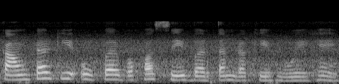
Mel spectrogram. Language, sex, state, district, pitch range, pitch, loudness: Hindi, male, Madhya Pradesh, Katni, 185-230 Hz, 205 Hz, -19 LUFS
